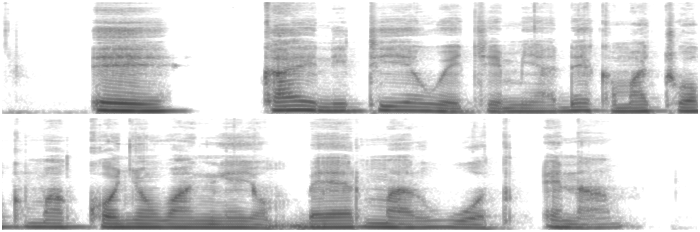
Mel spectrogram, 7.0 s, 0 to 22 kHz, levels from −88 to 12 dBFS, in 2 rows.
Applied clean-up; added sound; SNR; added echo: neural mask model Resemble Enhance denoiser.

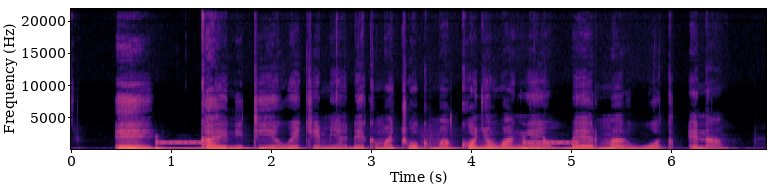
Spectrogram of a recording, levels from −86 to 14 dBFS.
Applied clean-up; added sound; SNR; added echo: none; Organ; 8 dB; none.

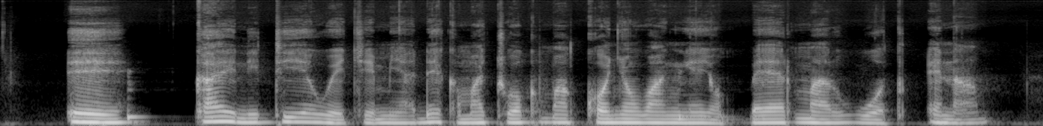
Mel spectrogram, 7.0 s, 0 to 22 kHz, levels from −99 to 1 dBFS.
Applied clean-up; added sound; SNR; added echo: neural mask model DeepFilterNet 3.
